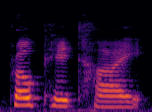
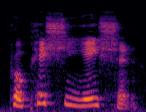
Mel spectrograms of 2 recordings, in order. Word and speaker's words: propitiation: for oh tech pro how does one pronounce that that's propitiation pro p pro petit propitiation propitia propitiation propitiation propitiation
